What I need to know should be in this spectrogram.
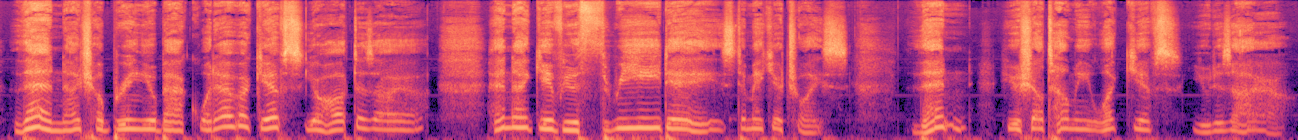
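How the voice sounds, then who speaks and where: A man puts on a character voice, pitched high. He speaks at a very slow pace. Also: very clean recording, silent background. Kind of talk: fairy-tale storytelling. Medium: read story. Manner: formal, archaic, measured.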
